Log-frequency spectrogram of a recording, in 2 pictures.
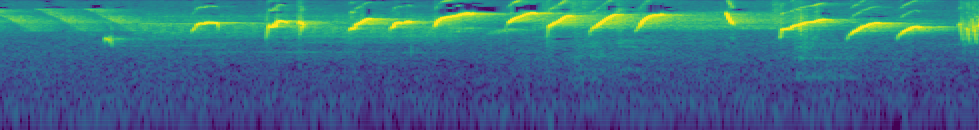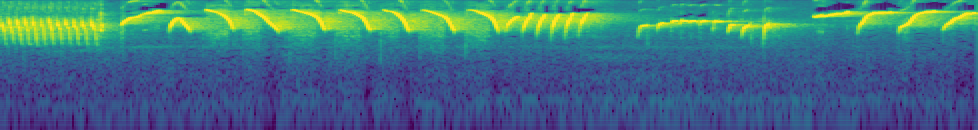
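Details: Canary song used for training other canaries: rapid rolling trills of downward-sweeping notes, a buzzy harsh burst midway, then quick rising chips, bright and high-pitched throughout.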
